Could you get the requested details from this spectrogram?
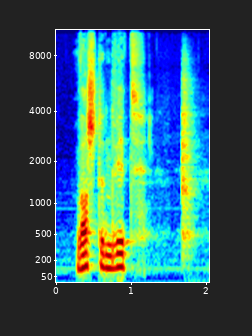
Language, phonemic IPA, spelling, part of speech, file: Dutch, /ˈwɑstə(n) ˈwɪt/, wasten wit, verb, Nl-wasten wit.ogg
- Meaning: inflection of witwassen: 1. plural past indicative 2. plural past subjunctive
